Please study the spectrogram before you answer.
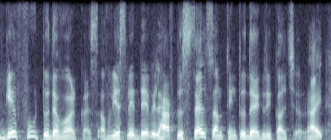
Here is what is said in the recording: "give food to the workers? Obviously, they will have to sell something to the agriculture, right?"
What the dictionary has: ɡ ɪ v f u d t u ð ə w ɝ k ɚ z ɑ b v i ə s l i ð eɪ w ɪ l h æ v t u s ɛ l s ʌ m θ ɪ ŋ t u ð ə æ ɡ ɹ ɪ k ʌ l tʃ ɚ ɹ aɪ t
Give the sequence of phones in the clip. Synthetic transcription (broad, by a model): ɡ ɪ v f u d t u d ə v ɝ k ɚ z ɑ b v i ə s l i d eɪ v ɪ l h æ v t u s ɛ l s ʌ m t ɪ ŋ t u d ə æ ɡ ɹ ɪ k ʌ l tʃ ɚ ɹ aɪ t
